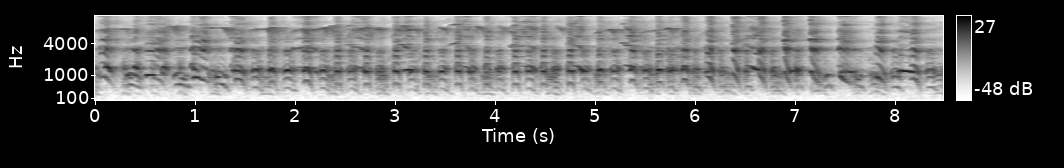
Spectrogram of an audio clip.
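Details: At Nazare Paulista, Brazil, a black-fronted titi monkey group that includes a baby keeps up a loud, pulsing stream of quick repeated calls, swelling and easing in regular waves.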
